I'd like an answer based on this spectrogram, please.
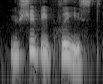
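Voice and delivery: ordinary delivery, nothing marked

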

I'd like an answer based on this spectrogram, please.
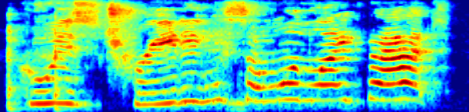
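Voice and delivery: high, insistent soapbox plea; worked-up public-service announcement; soapbox rant. Real, not acted. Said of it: "I'm off my soapbox".

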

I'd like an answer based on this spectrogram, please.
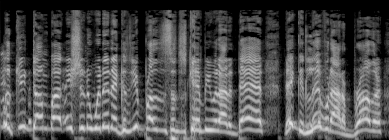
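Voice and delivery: put-on high, half-joking scold at the kid; hammed-up scolding of a reckless kid; mock scolding self. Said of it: "I'm like".

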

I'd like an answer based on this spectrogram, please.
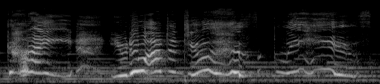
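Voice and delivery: sobbing pleas for mercy; crying, high-pitched appeals breaking down; tearful begging. Acted. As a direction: beg your attacker through tears. Victim begs tearfully for mercy.

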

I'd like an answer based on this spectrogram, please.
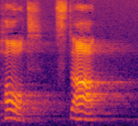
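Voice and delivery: storyteller's half yell; mild yell. A narrator's reading. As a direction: call out to a runaway donkey. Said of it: "the man yelled".

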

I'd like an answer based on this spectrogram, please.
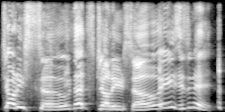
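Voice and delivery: slow, high British drawl; British accent. Pretend. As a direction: savour the name in a British accent. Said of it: "Oh, I'm going British".

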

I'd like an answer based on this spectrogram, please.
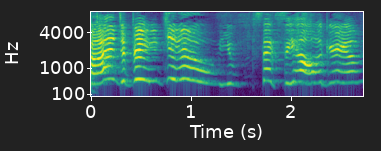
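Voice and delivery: high, loud, wailing imitation of mom; mock angry snapping. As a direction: snap at the hologram, hammed up. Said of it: "snaps at the".

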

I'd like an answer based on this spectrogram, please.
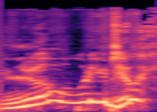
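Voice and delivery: overplayed hero losing it at a friend; outraged Captain America. Steve coming back, scolding.

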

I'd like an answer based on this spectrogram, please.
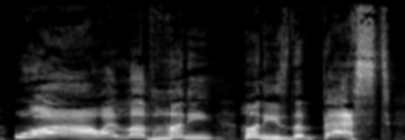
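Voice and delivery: high and loud with delight; excited girl. Acted. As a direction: gush over the honey. Ollie finds the honey.

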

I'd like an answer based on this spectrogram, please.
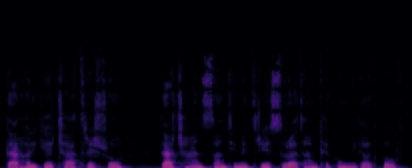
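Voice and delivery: ordinary delivery

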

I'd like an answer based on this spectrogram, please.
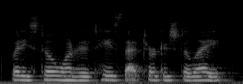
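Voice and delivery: plain reading voice

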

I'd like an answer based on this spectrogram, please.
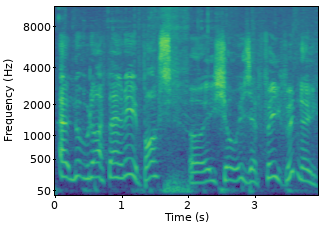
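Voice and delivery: high sneering sidekick; gloating henchman. Acted. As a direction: crow over the loot to the boss. Henchman gloats over found loot.

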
